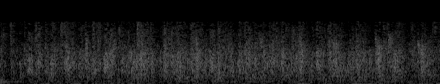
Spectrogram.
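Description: Audience applauding: a dense, steady patter of many hands clapping that starts as the speaker finishes and carries through.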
